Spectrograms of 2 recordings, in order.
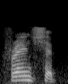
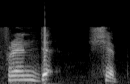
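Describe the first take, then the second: First: The d sound is dropped. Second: The d sound is pronounced. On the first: The speaker calls it right. "I'm saying friendship. there is no D" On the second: The speaker calls it wrong. "I'm not saying friendship"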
